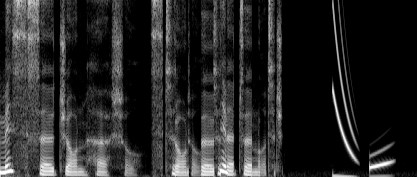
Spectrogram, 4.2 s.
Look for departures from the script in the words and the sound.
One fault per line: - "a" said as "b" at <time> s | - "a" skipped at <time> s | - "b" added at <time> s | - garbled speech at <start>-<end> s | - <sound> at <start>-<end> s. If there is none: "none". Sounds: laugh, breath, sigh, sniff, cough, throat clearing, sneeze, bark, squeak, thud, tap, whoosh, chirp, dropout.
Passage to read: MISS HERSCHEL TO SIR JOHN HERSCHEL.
- "HERSCHEL TO" skipped at 0.3 s
- garbled speech at 1.5-2.8 s
- chirp at 3.3-4.0 s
